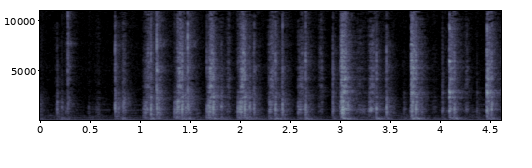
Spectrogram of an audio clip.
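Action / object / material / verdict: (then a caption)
tap / thin plastic case panel / plastic / none. Fingertips scratch and tap the thin, hollow side panel of an opened, old purple plastic tattoo kit case. Crisp, bright, dry bursts of scratching and tapping come at an uneven pace of a few per second, each dying away almost at once. A faint low hum sits underneath.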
